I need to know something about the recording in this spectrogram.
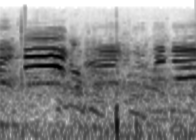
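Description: High-pitched shouted calls from girls' voices on a soccer field: one long call in the first second, over a low steady rumble.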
